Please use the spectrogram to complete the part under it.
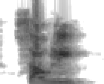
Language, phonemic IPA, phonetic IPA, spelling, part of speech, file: Marathi, /saʋ.li/, [saʋ.liː], सावली, noun, LL-Q1571 (mar)-सावली.wav
- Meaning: shadow, shade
